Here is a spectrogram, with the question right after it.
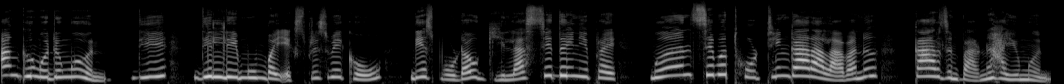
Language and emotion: Bodo, surprised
